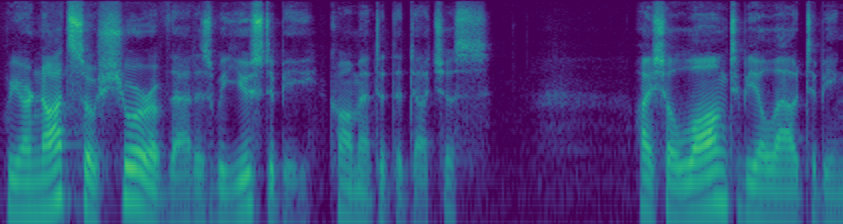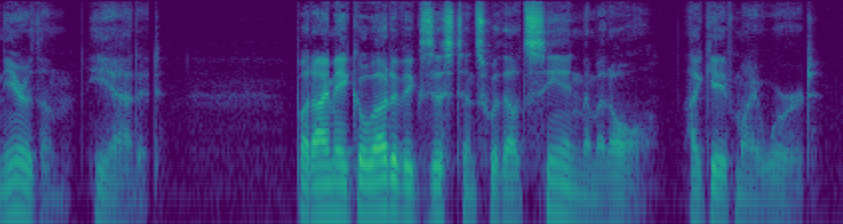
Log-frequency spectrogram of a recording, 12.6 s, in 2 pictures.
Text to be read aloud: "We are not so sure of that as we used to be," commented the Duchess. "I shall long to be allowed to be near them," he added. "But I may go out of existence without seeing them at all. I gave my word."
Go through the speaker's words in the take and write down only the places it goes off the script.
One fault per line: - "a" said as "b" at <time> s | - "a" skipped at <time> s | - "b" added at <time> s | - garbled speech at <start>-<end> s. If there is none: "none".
none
